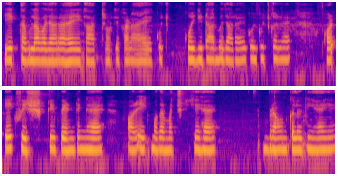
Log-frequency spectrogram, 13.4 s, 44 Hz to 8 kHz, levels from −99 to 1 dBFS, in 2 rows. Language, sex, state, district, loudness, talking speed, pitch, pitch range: Hindi, female, Uttar Pradesh, Muzaffarnagar, -27 LUFS, 175 wpm, 215 Hz, 205-230 Hz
